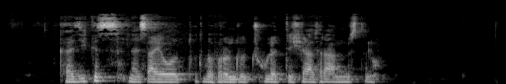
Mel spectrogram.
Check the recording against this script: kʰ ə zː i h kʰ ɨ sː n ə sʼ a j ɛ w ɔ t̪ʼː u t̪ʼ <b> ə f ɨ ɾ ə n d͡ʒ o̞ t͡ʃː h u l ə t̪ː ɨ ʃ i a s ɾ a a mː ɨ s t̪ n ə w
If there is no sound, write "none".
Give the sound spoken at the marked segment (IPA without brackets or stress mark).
b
